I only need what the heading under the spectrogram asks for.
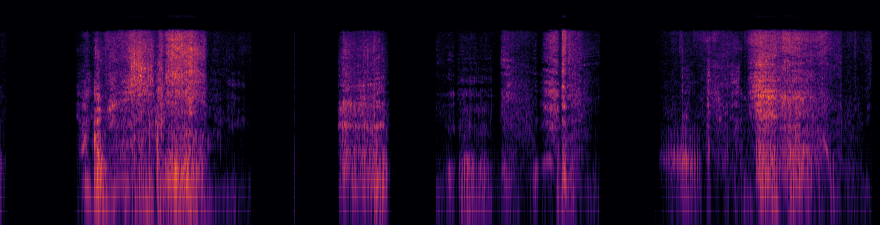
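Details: Leopard giving long, rough, breathy roaring growls in four separate bursts of two to three seconds each, with hard cuts to total silence between them and strong low rumble under a harsh broadband rasp.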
